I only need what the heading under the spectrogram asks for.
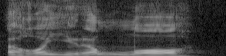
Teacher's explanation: أغير الله، لا تقول أغير الله أو أغير الله، أغير الله هذا عند حفص تفخم الراء وتفخم اللام، لكن عند ورش ننتبه إلى ترقيق الراء وإلى تفخيم اللام، أغير الله تفخيم اللام.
